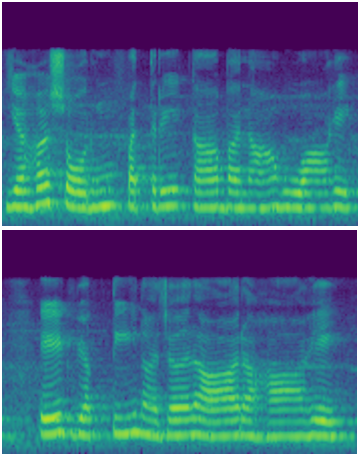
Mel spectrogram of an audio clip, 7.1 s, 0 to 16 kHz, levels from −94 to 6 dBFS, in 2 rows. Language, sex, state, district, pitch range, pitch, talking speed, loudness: Hindi, female, Madhya Pradesh, Dhar, 215-230 Hz, 220 Hz, 110 wpm, -15 LUFS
